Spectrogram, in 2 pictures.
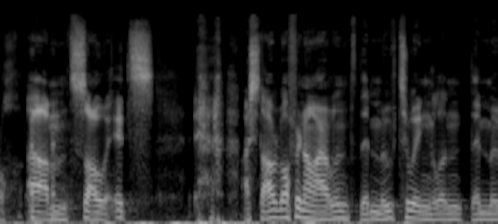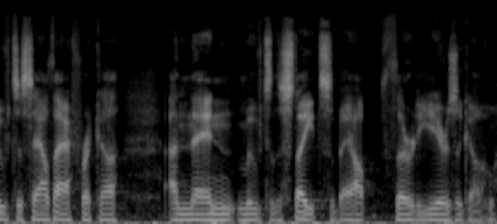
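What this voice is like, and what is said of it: Mixed Irish, English, South African accent. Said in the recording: “when you first opened your mouth, I was a little bit confused ... what is that accent? ... I'm a mongrel.”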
